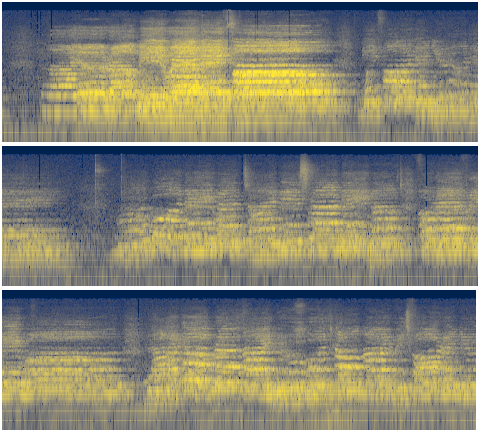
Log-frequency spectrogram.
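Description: Mixed vocal ensemble of men's and women's voices singing in harmony. The phrases are broken by short breaths, and it is loudest in the first few seconds.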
